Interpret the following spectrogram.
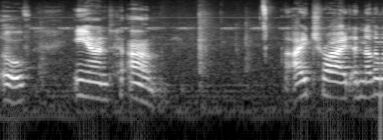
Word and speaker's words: Ove: or aldi or whatever i thought it reminds ever rhymes with love so i think it's a man called oath and um i tried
